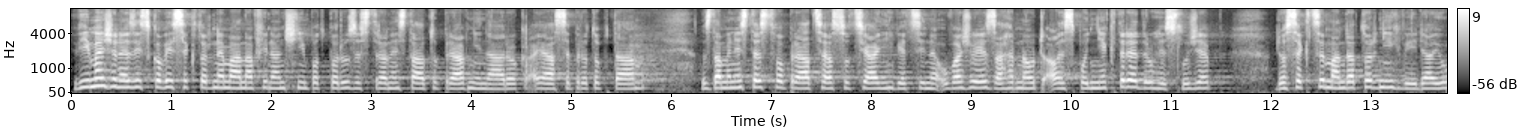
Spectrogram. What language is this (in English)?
Czech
